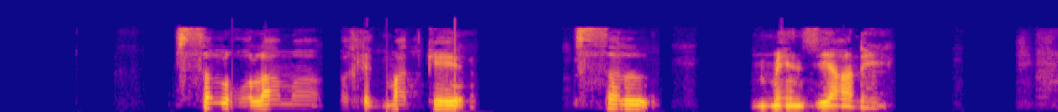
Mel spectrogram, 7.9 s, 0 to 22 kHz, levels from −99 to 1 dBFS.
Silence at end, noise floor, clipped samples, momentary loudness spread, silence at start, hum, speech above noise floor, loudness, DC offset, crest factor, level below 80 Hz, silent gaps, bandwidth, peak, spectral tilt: 1.3 s; under -90 dBFS; under 0.1%; 13 LU; 1.35 s; none; over 73 dB; -17 LUFS; under 0.1%; 20 dB; -60 dBFS; 2.43-2.54 s, 3.69-4.21 s, 4.99-5.03 s, 5.25-5.62 s; 8 kHz; 0 dBFS; -4.5 dB/octave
